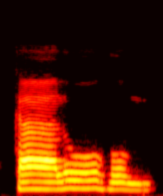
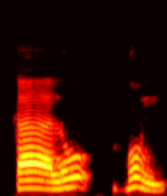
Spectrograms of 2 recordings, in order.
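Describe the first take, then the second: First: "Kaluhum" even and slow, no push on hum; no stress on pronoun. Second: "kaluhum" with a push on hum; stressed pronoun. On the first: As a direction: glide evenly through "Kaluhum". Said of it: "Tapi apa?". (tanpa nabr pada hum) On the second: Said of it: "jangan ditekan di dhamirnya". (tekanan pada dhamir hum) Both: Shown as a demonstration.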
